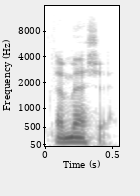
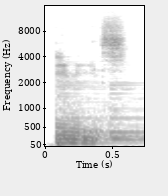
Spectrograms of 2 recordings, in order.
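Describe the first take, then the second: First: The middle consonant is an sh sound. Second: The middle consonant is a plain s sound. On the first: "The S is sh, like in shoe" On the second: "I kind of read it as Emis"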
